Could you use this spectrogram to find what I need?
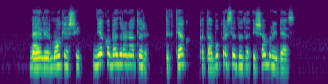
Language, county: Lithuanian, Vilnius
